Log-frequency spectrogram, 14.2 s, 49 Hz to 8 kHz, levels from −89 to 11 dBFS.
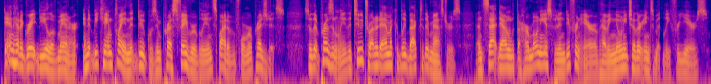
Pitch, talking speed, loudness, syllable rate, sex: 120 Hz, 205 wpm, -18 LUFS, 6.0 syllables/s, male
